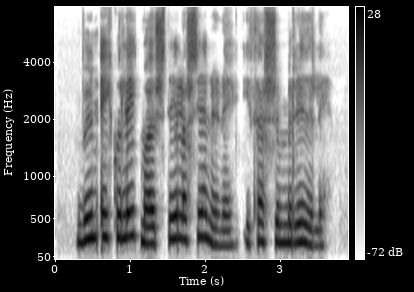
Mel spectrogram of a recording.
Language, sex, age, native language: Icelandic, female, 17, Icelandic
